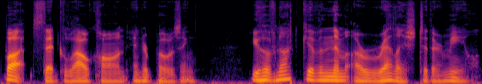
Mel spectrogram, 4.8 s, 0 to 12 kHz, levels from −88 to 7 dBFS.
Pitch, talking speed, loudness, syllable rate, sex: 95 Hz, 175 wpm, -24 LUFS, 4.9 syllables/s, male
